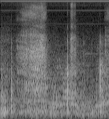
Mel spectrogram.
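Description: Chalk scraping across a chalkboard as lines are drawn: a longer stroke early on and a shorter one later, with a sharp tap of chalk on the board at the very end.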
